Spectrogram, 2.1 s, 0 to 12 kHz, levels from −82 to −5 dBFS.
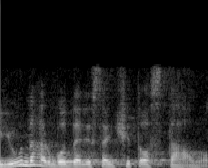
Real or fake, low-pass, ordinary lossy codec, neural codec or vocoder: real; 7.2 kHz; AAC, 48 kbps; none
